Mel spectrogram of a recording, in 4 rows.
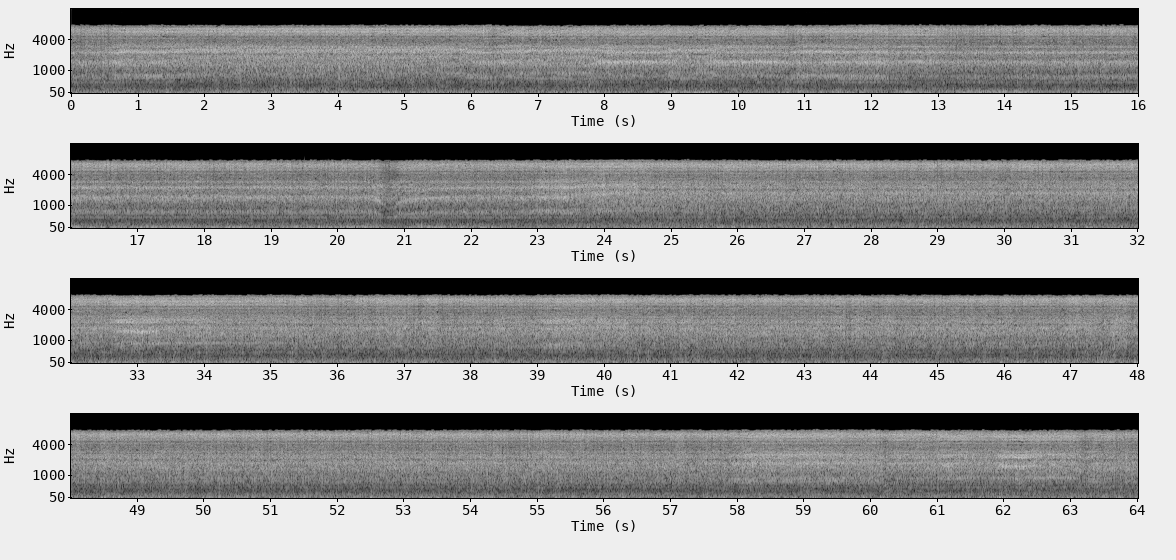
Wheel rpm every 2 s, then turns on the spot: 190, 200, 200, 200, 200, 200, 200, 200, 200, 190, 170, 200, 230, 230, 230, 230, 220, 230, 230, 230, 230, 230, 230, 230, 230, 230, 230, 230, 240, 230, 230, 230.
none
